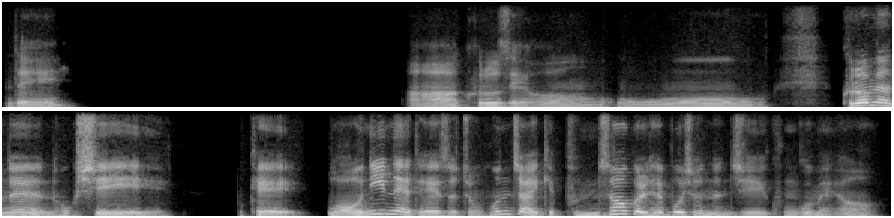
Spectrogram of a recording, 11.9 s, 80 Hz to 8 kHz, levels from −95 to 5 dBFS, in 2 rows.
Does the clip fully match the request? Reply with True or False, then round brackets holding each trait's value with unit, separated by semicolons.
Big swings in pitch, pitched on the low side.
True (7.5 semitones; 130 Hz)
